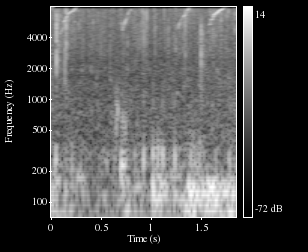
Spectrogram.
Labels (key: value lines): label: biophony, dolphin
recorder: SoundTrap 500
